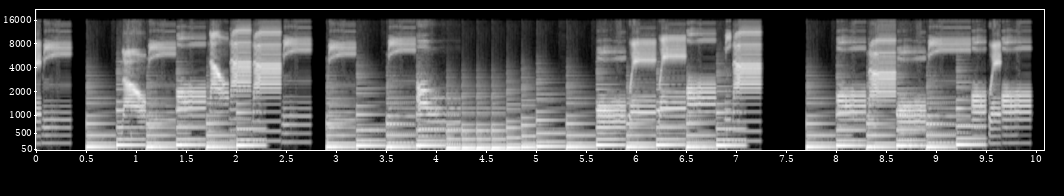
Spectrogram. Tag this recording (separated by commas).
Music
